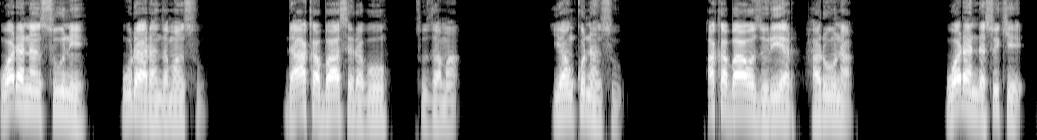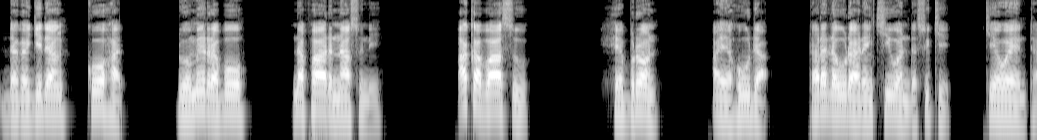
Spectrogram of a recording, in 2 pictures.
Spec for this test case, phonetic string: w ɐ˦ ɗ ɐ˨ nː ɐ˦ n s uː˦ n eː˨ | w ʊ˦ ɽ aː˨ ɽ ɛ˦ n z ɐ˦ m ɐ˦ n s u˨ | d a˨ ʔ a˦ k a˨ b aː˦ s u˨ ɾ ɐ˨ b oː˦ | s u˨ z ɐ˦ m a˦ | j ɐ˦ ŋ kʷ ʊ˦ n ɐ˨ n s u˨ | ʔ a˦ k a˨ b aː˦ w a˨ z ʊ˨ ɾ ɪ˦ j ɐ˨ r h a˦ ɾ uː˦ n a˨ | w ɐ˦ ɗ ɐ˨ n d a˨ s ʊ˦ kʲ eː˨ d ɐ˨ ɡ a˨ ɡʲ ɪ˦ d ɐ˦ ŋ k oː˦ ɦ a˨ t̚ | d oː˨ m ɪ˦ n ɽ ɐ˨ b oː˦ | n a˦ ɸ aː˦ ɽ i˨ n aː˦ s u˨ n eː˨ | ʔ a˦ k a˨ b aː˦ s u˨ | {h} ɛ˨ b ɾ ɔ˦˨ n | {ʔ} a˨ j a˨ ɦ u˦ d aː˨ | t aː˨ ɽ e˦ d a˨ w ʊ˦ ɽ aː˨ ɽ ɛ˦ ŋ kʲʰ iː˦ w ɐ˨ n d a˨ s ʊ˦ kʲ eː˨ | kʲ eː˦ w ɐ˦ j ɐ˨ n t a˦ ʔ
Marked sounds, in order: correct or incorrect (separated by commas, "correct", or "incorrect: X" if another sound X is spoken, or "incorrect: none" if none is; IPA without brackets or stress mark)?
correct, correct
